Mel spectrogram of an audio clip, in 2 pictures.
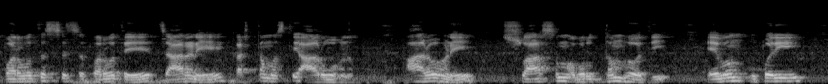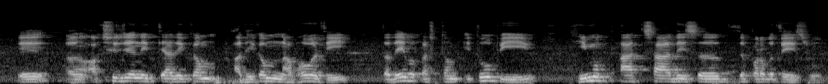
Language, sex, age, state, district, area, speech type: Sanskrit, male, 45-60, Odisha, Cuttack, rural, spontaneous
